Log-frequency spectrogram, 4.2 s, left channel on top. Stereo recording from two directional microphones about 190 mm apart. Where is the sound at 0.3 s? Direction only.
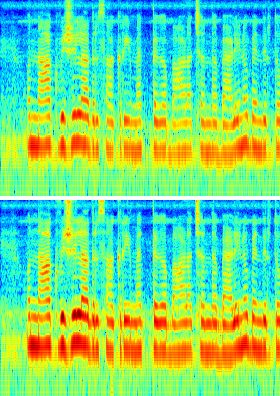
20° right (ahead or behind).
